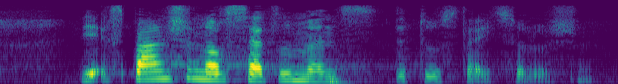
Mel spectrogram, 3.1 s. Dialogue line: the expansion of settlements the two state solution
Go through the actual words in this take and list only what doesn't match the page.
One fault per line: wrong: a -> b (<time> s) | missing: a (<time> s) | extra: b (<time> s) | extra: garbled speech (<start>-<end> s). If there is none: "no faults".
no faults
